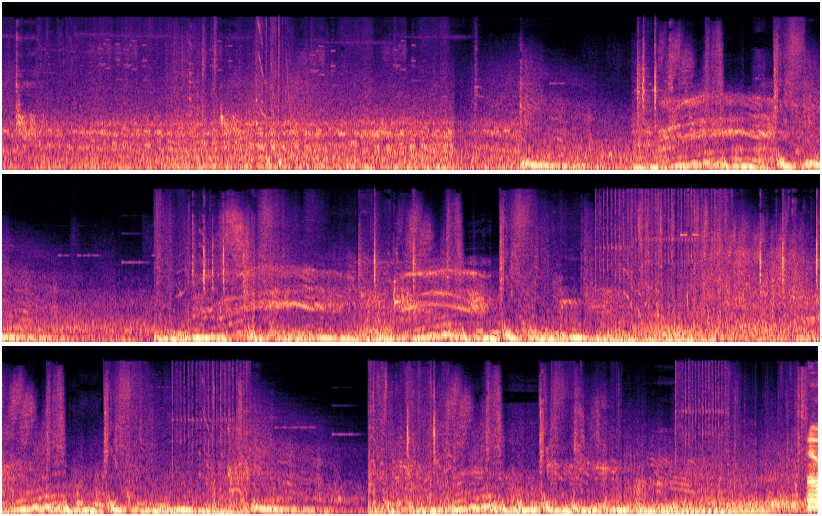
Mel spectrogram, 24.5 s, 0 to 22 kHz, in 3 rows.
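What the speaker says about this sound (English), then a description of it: "Those biotic explosions wreck armor" Biotic explosions and gunfire in Mass Effect 3 with mods: dense, continuous volleys of booming blasts and rapid shots, loud and close throughout, with brief lulls and sharper bursts layered on top.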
